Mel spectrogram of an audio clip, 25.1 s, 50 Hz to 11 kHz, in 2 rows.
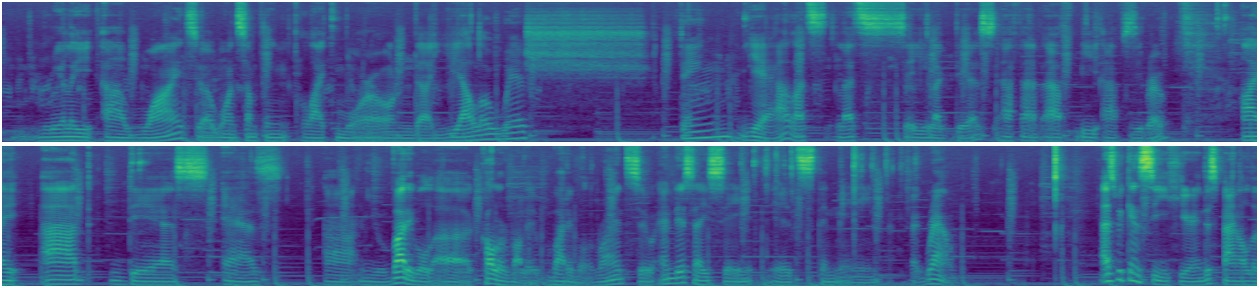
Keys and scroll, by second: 19.9-22.1 typing.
